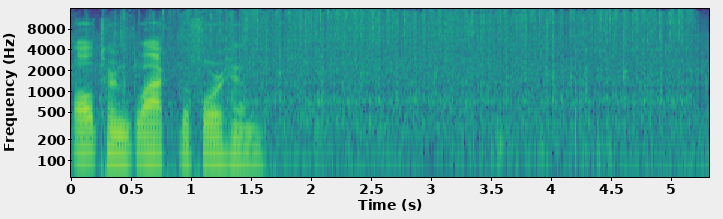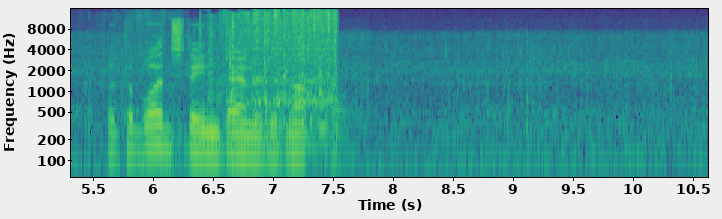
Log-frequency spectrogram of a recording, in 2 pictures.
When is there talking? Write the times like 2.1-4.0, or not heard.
0.0-1.6, 5.6-7.6.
